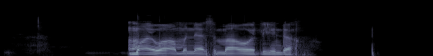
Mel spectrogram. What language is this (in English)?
Kalenjin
